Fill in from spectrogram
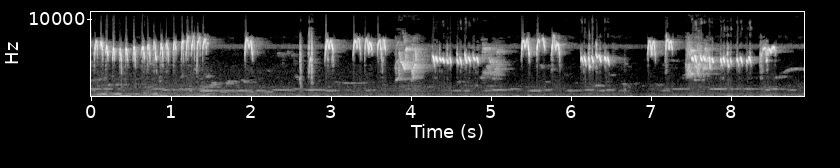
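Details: Lure song of a brown-throated sunbird in 'tembakan' style, meant to spur other sunbirds into song: opens with a fast, even high trill, then scattered chirps and several short buzzy, slightly lower phrases.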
